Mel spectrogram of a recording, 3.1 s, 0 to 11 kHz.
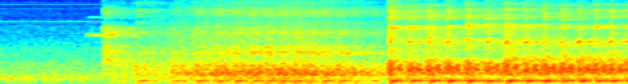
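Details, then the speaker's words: Translucidus MT02 transparent Otto-cycle teaching engine, run with the muffler core removed via two Allen screws: sharp, raw popping at about three to four beats per second, louder and harsher with no silencer. Loud open exhaust. "É só pegar uma chave Allen e retirar o miolo do silencioso através desses dois parafusos. Esse aqui é o miolo do silencioso. Vamos ligar o motor agora sem silencioso."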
